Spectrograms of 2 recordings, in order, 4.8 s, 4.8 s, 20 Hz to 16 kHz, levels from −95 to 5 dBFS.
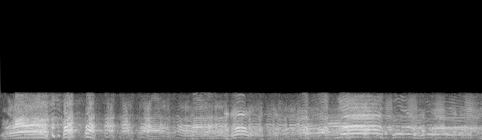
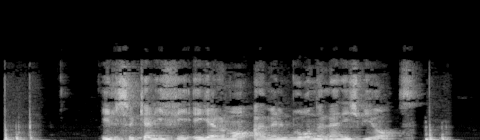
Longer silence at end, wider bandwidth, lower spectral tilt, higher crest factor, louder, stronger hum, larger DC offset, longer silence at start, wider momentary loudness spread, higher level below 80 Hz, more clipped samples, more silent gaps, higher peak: second, 0 s vs 0.3 s; second, 5.4 kHz vs 9.2 kHz; second, -2 dB/octave vs -5.5 dB/octave; about the same, 16 dB vs 16 dB; about the same, -14 LUFS vs -15 LUFS; first, 60 Hz at -50 dBFS vs none; first, 0.4% vs under 0.1%; about the same, 0 s vs 0.05 s; second, 9 LU vs 12 LU; second, -54 dBFS vs -42 dBFS; neither; neither; about the same, 0 dBFS vs 0 dBFS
